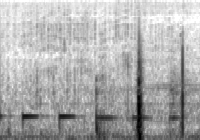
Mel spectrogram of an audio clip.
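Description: A faint short tone repeating evenly, about three times a second, with a single sharp click a little past the middle.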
